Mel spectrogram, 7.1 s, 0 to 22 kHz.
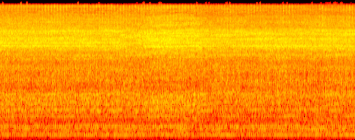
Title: Nissan 300zx z31 vacuum leak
